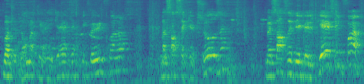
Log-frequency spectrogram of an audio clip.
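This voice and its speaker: A slow, wondering man with a caricature Belgian accent, as a man puts him on, drawling lower than the teller's own voice. He sounds far from the microphone in a very echoey hall. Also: expressive, background noise, lightly acted. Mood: amazed. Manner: slow and wondering, tacks on "une fois". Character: naive Belgian man leafing through a catalogue, caricature accent.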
